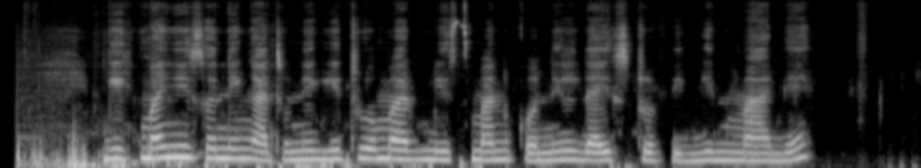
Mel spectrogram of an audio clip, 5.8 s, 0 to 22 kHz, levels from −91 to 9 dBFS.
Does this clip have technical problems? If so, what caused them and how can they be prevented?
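No, nothing stood out as a technical problem on listening to this speech clip.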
